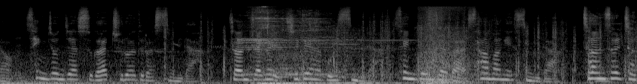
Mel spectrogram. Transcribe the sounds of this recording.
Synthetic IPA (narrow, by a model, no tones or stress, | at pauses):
ʌsʰe̞ŋd͡ʑond͡ʑasʰuɡat͡ɕuɾʌdɯɾʌs͈ɯmɲida | t͡ɕʌnd͡ʑaɡɯɭt͡ɕibe̞ɦaɡois͈ɯmɲida̰sʰe̞ŋd͡ʑond͡ʑaɡasʰamaŋɦe̞s͈ɯmɲida̰ | t͡ɕʌns̬ʰʌɭt͡ɕ͈ʌ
